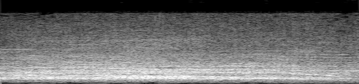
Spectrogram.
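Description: A large rally crowd in Lawrenceville, New Jersey cheers and roars continuously, a dense wash of shouting voices holding steady for a couple of seconds.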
